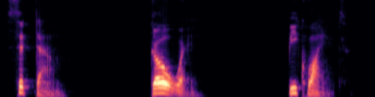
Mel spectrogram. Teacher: The falling intonation can also be used in commands or orders.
